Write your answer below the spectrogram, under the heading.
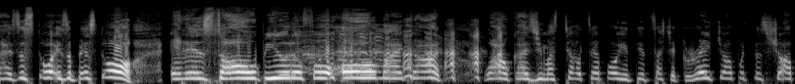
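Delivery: high, very loud, thrilled excited shrieking. Retelling a customer raving about the store, imitating excited screaming. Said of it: "She's screaming".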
